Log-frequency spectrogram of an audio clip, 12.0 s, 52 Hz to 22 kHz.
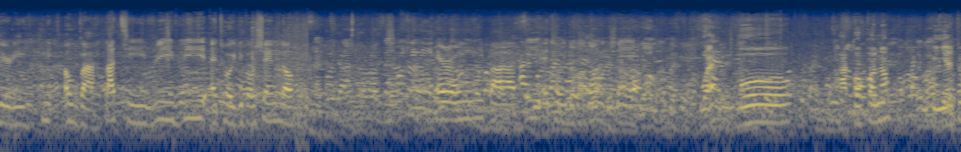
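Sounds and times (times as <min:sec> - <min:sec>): crowd chatter: 0:00.0 - 0:12.0
people talking close by: 0:00.0 - 0:12.0.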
